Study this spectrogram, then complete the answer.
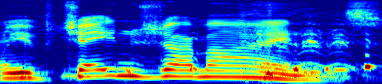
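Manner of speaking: high, drawn-out mock retreat; slow, high mock-coward announcement; cowardly soldiers backing out. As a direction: stretch it out high, playing the turncoats. Voicing the retreating soldiers, joking.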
